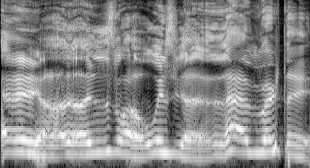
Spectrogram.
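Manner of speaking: put-on very high, sloppy, slurred drunk voice. Retelling his friend's six a.m. birthday message, imitating a drunk man. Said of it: "drunk as hell".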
